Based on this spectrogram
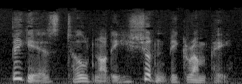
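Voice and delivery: plain reading voice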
